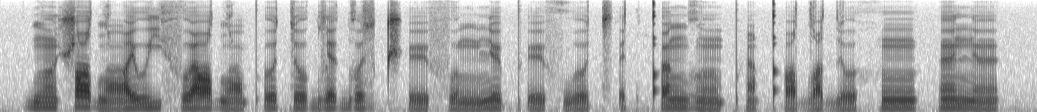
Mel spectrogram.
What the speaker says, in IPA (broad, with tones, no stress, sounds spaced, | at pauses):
ɡ õ˥ ʃ u˥ dˤ ə̃˩ j u˥ j f o˥ j dˤ õ˩ pʼ o˥ t o˥ ɡ l ə˥ ɡ o˥ z t͡ʃʼ ø˩ f o˩ ŋ n ø˥ pʼ ø˩ f w o˩ t͡sʼ ə˩ t qʼ u˥ ŋ ɣ õ˩ pʼ ə̃˩ qʼ ə˩ dˤ ə˩ d o˩ h ũ˥ | ə̃˥ n ə̃˩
